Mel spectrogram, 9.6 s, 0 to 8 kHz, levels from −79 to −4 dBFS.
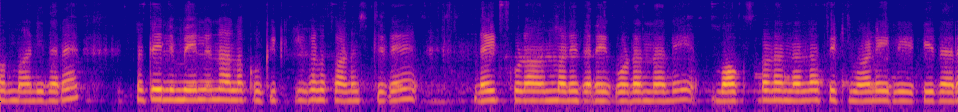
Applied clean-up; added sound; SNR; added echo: neural separator model SepFormer DNS4.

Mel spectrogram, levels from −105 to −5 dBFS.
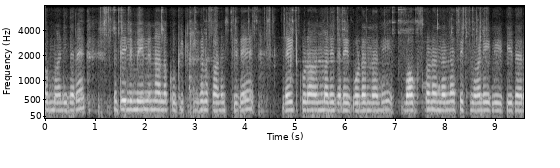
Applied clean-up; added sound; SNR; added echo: neural mask model RNNoise.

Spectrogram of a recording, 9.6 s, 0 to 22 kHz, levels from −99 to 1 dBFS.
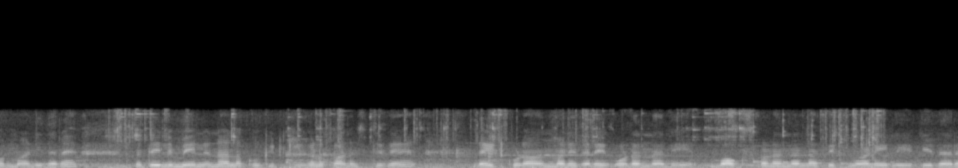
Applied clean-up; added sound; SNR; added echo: none; Cutlery, silverware + Marimba, xylophone; 15 dB; none.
